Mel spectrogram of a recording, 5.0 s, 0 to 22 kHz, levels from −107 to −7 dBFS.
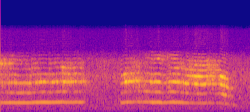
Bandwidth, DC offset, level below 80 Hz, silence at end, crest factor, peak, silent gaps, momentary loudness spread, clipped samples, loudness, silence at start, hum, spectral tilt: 7.8 kHz; under 0.1%; -74 dBFS; 0 s; 18 dB; -8 dBFS; none; 17 LU; under 0.1%; -26 LUFS; 0 s; none; -4 dB/octave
